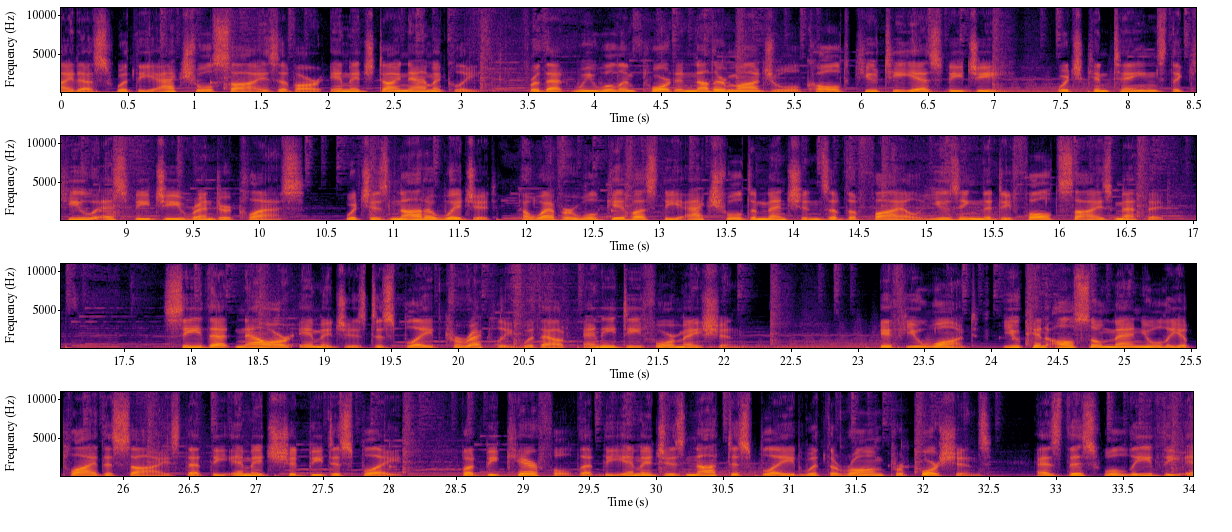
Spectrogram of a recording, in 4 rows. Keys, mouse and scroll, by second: 0.0-9.0 typing, 0.0 click, 4.0 Return, 6.2 click, 7.8 Return, 8.9-11.6 drag, 11.4-17.2 typing, 13.4 Return, 18.5 click, 19.5 ctrl+F5, 31.0 <, 31.4 space, 32.1 ctrl+F5, 33.8-34.0 drag.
